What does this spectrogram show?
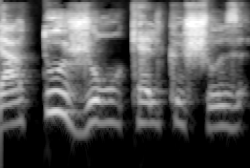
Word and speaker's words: toujours: Esse toujours aqui é sempre, sempre, toujours. Percebam novamente que o S não é pronunciado aqui. O S não é pronunciado. A gente fala toujours.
